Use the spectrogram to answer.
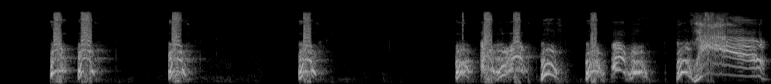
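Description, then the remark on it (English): Someone imitates a dog barking at a real dog through a phone speaker: a few loud, spaced barks, then a rapid burst of yaps ending in a longer, strained howling whine, with no other talk. “Oh, there's a dog. Watch.”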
